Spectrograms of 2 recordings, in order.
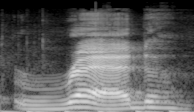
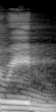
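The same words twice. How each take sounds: First: The vowel is short, like 'red'. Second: The vowel is long, like 'reed'. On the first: It happened in the past. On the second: It is happening in general now.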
